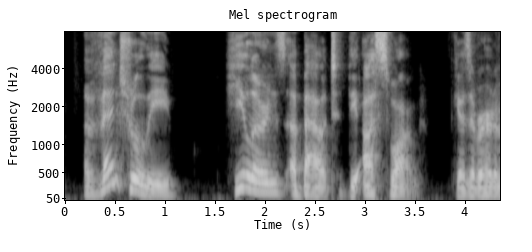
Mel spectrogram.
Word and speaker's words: aswang: Eventually, he learns about the aswang. You guys ever heard of an aswang? Again, hopefully I'm pronouncing this correctly. It's A-S-W-A-N-G, aswang. Aswang, I think is what it is.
